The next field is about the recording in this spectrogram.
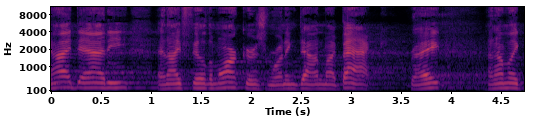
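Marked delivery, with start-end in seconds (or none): none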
